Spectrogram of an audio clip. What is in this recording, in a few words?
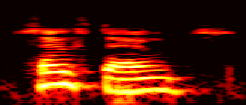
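"South Downs", English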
